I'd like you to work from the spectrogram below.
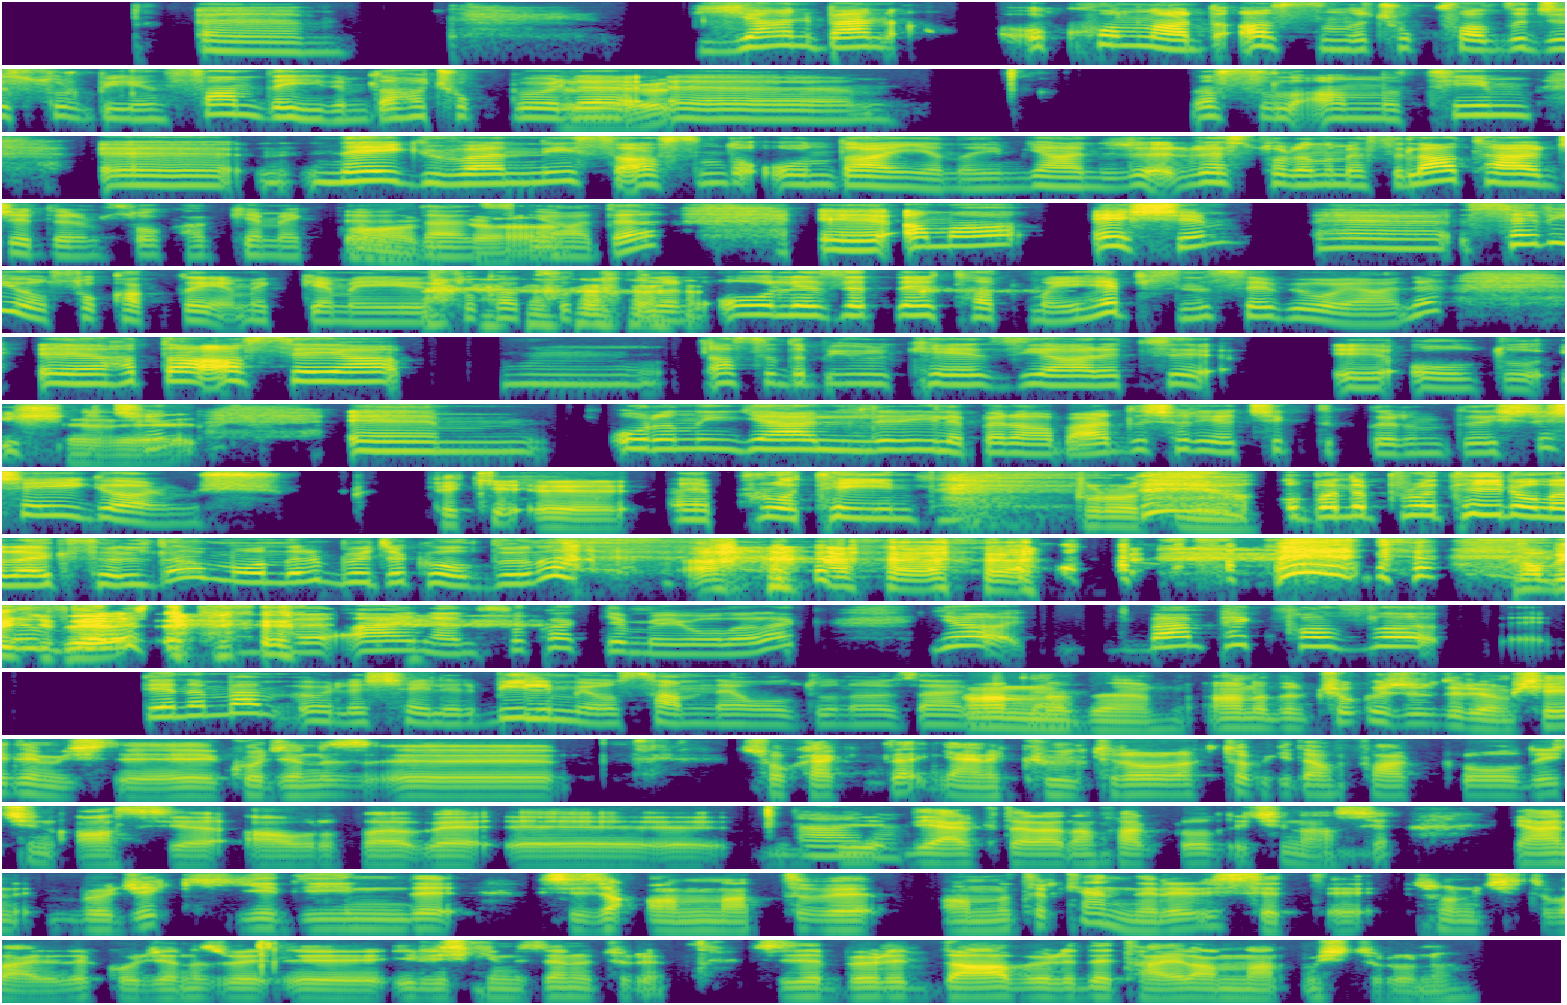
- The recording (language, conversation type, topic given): Turkish, podcast, Sokak yemekleri neden popüler ve bu konuda ne düşünüyorsun?
- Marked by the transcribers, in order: tapping; other noise; other background noise; tsk; laugh; chuckle; laugh; chuckle; tsk; tsk; tsk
